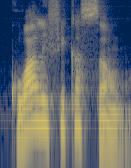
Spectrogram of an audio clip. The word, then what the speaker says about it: qualificação: A, por exemplo, é qualificação. Dá a impressão que o U está sendo, digamos, pronunciado, né? Qualificação. Só que tem a questão de,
